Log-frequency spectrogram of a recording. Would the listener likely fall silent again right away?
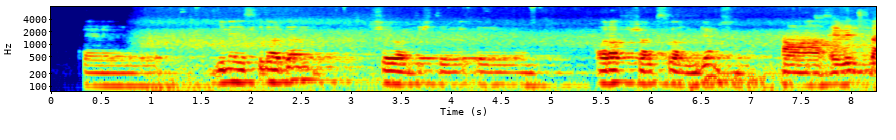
No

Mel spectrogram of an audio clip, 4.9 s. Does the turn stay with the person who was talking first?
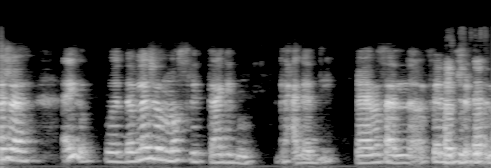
Yes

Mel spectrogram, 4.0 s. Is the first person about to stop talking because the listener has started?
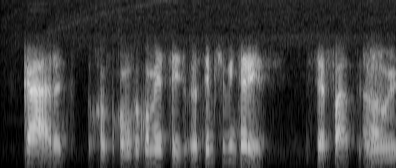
No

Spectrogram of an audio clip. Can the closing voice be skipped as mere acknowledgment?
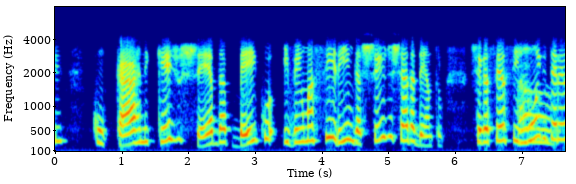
Yes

